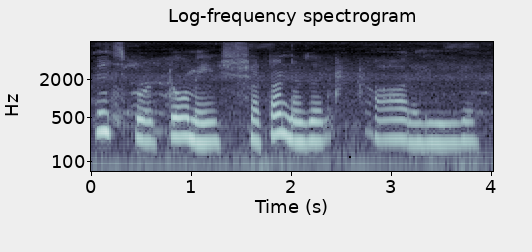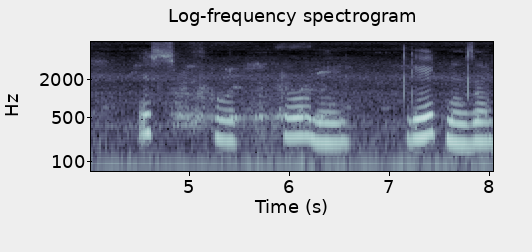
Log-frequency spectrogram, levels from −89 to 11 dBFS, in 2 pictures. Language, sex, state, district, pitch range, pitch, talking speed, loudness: Hindi, female, Madhya Pradesh, Umaria, 210-265 Hz, 230 Hz, 105 wpm, -17 LUFS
